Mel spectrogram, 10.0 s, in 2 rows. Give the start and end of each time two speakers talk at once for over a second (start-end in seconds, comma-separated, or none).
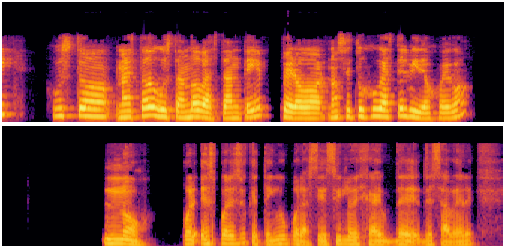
none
